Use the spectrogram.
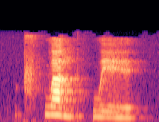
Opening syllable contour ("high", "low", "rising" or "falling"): falling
